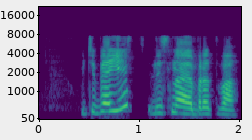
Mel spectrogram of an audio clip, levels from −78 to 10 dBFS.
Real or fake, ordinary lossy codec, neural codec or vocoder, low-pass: real; Opus, 64 kbps; none; 7.2 kHz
